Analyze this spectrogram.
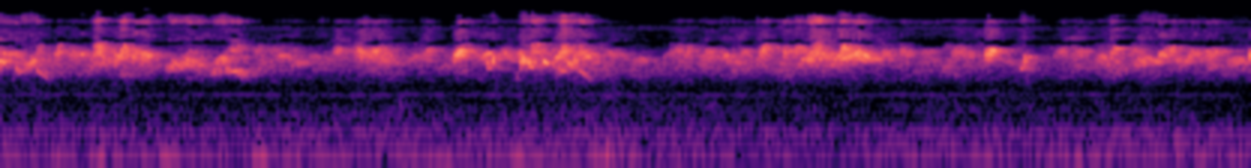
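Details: Recently trapped red-whiskered bulbul, held a month and showing combative spirit, pours out rapid chattering song, notes packed tightly with rhythmic loud peaks.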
